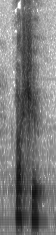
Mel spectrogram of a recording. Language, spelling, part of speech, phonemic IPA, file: Dutch, lasje, noun, /ˈlɑʃə/, Nl-lasje.ogg
- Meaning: diminutive of las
